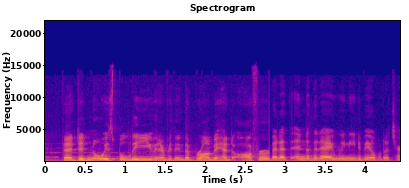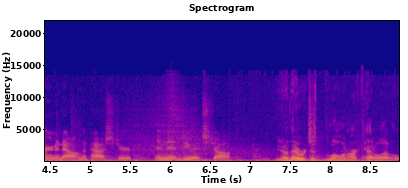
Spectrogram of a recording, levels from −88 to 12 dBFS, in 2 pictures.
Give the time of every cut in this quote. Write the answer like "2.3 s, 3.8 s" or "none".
2.8 s, 6.8 s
